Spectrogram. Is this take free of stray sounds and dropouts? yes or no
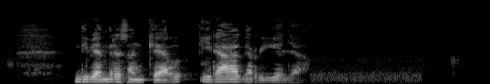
yes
